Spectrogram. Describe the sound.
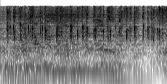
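Studio audience applause, a dense, steady patter of many hands clapping that holds at an even, fairly loud level for a couple of seconds, with low voices underneath.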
